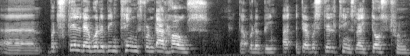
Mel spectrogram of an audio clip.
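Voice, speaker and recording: A man speaks in a Cork accent with lively intonation. His pace is fairly slow. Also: fairly high pitch for a man. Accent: Cork Irish. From Ireland, Cork. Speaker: poet. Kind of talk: casual discussion. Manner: halting, many repetitions.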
